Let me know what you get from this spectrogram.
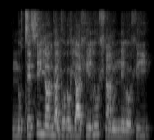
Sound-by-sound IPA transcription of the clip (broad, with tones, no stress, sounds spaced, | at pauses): n u˨ t e˨˦ s i˦ j ã˦ ɡ a˦˨ j o˧ ɾ o˧ j a˧ ʃ i˧ l u˧ ʃ ã˨ ɾ u˨ n i˨ l o˨ ʃ i˧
